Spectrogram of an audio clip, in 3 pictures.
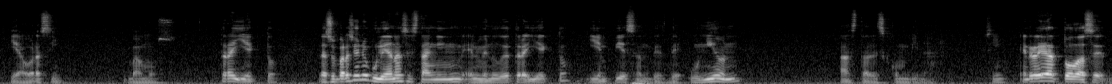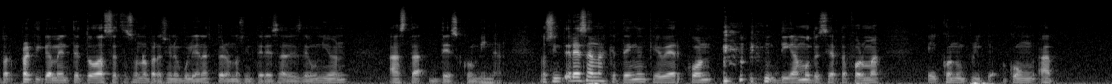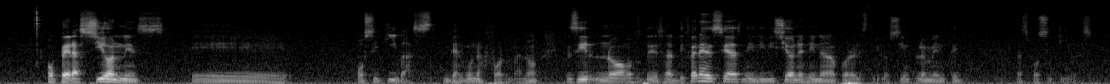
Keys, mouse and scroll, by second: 2.7 click.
